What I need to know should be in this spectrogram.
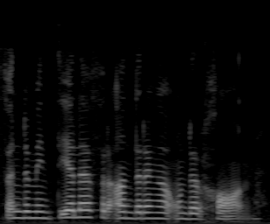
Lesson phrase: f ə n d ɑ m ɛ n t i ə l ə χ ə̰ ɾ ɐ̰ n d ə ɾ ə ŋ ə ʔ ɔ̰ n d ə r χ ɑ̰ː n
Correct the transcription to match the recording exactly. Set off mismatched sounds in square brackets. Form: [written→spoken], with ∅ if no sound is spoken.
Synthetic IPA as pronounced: f ə n d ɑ m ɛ n t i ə l ə [χ→f] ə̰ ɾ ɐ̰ n d ə ɾ ə ŋ ə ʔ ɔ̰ n d ə r χ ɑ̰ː n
